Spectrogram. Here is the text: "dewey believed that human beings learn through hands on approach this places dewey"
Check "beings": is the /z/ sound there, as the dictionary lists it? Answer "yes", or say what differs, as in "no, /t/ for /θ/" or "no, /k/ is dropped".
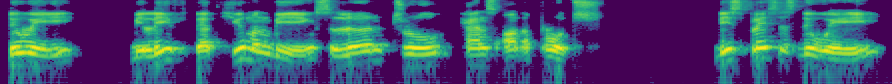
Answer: no, /s/ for /z/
